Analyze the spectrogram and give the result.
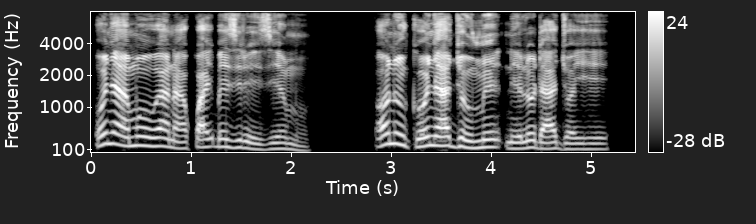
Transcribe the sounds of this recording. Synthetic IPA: o˦ɲe˦a˨mʊ˦ʊ˦ɣa˦˨na˨a˨kʷa˦i˦k͡pe˦zi˦ɾe˨zi˦e˦mʊ̰˨ | ɔ˦nʊ˦ŋ̩˨ko˦ɲe˦a˦d͡ʒɔ˨m̩˨me˦ne˨lo˦da˨a˦d͡ʒɔ˨i˦ɦe˦

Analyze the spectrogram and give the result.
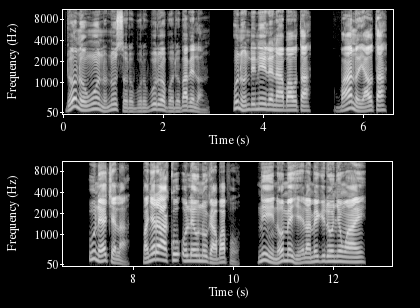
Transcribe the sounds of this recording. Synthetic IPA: dʊ˨˦no˨ŋʷu˦nu˨nu˦so˨ɾo˨bu˨ɾu˨bu˦ɾu˨˦o˨bo˨do˨ba˦bi˦lɔ̰˨n̩˨ | u˦nu˨n̩˦dɪ˦niː˦le˦na˨a˨ɡ͡ba˦ʊ˦ta˦ | ɡ͡ba˦a˦nʊ˨ja˨ʊ˦ta˦ | u˦ne˨e˦t͡ʃe˨la̰˨ | ba˨ɲe˦ɾe˦a˦kʊ˦ʔo˦le˦u˦nu˦ɡa˨a˨ɡ͡ba˦pʊ̰˨ | niː˦ɦi˨no˦me˦ɦje˨˦la˦me˦ɡɪ˦do˦ɲe˦ŋʷa˦˨ɲɪ˦

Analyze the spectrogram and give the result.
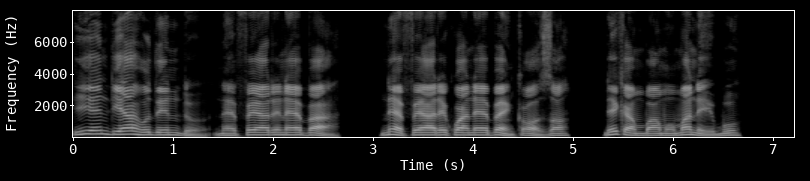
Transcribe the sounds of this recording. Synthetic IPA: i˦ɦe˦n̩˦dɪ˦a˦ɦʊ˨dɪ˨n̩˦dʊ̰˨ne˨fe˦a˦ɾɪ˦ne˦ba̰˦˨ | ne˨fe˦a˦ɾɪ˦kʷa˦ne˦be˦ŋ̩˨kɔ˦˨zɔ˦ | nɪ˦ka˨ŋ͡m̩˨ɡ͡ba˨mʊ˨ma˦ne˨ɡ͡bu˦

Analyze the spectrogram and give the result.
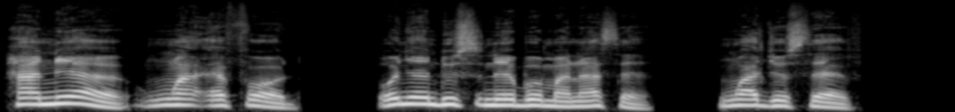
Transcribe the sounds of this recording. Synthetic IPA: ha˦ni˦e˨lŋʷa˦e˦fɔ˨d | o˦ɲe˦n̩˦du˦si˦ne˦bo˦ma˨na˦sḛ˨ | ŋʷa˦d͡ʒo˨se˦˨f

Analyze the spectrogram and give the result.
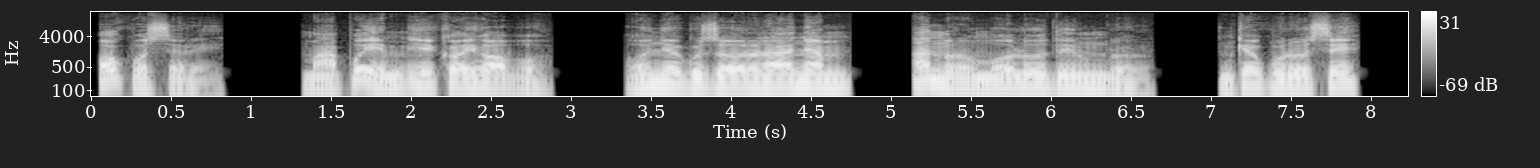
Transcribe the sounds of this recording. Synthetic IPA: ɔ˦kʷʊ˨sɪ˨ɾɪ̰˨ | ma˨a˨pʊ˦ɣɪ˨m̩˦ɪ˦kɔ˦i˦ɦɔ˦bʊ̰˨ | o˦ɲe˦ɡʷu˨zo˦ɾo˦na˦ɲa˦m̩˦ | a˦nʊ˨ɾʊ˨m̩˨o˦lu˦di˦n̩˦ɾo̰˨ɾ | ŋ̩˨ke˦kʷu˨ɾo˨si˦

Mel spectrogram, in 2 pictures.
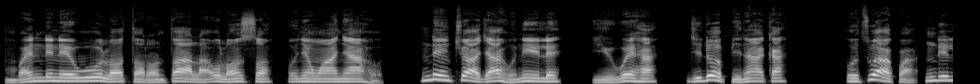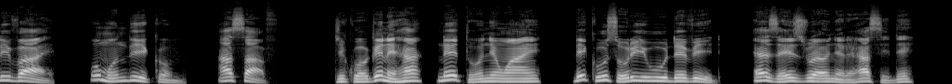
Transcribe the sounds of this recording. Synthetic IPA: m̩˨ɡ͡be˨n̩˦dɪ˦ne˦wu˦ʊ˦lɔ˨tɔ˨ɾɔ̰˨n̩˨tɔ˦a˨la˨ʊ˦lɔ˨n̩˦sɔ˦o˦ɲe˦ŋʷa˦ɲɪ˦a˦ɦʊ̰˨ | n̩˦dɪ˦n̩˦t͡ʃʊ˦a˨d͡ʒa˨a˦ɦʊ˨niː˦le˦ | ju˨we˦ɦa˦ | d͡ʒi˨do˦˨pi˨na˦ka˦ | o˨tu˦a˨kʷa̰˨n̩˦dɪ˦li˦va˦˨ɪ̰˨ | ʊ˦mʊ˨n̩˦di˦˨ko˨m̩˨ | a˦sa˨f | d͡ʒi˨kʷo˨ɡe˦ne˨ɦa˦ne˦to˨o˦ɲe˦ŋʷa˦ɲɪ˦ | dɪ˦ku˦so˨ɾi˦˨wu˦de˦vi˦˨d | e˦ze˨i˦zre˦˨lo˦ɲe˨ɾe˨ɦa˦sɪ̰˨dɪ˦

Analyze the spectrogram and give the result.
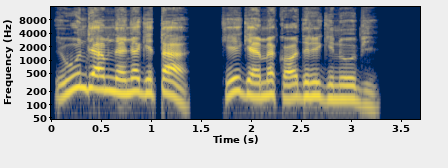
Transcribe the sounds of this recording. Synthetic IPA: i˨wu˦n̩˦dɪ˦a˨m̩˦ne˨ɲe˦ɡɪ˦taː˦˨ | kɪ˦ɡe˨me˦kɔ˨ɔ˦dɪ˦ɾɪ˦ɡɪ˨no˦bjḭ˨

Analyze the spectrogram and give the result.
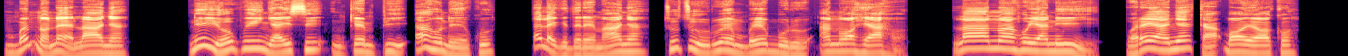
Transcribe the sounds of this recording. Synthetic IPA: ŋ͡m̩˨ɡ͡be˨m̩˦nɔ˨ne˨la˦a˦ɲa˦ | ni˦ɦi˨o˦kʷi˦ɲa˨i˦si˦ŋ̩˨ke˦m̩˨pi˦˨a˦ɦʊ˨ne˨kʷu˦ | e˦le˨ɡɪ˨de˨ɾe˨m̩a˨a˦ɲa˦tu˦tu˦˨ɾu˦e˦ŋ͡m̩˨ɡ͡be˨e˦ɡ͡bu˨ɾu˨a˦nʊ˦ɔ˦ɦa˦ɦʊ̰˨ | laː˦a˦nʊ˦a˦ɦʊ˦ja˦ni˦ɦḭ˨ | we˨ɾe˦ja˦ɲe˦ka˨a˦˨k͡pɔ˦jɔ˦kʊ˦

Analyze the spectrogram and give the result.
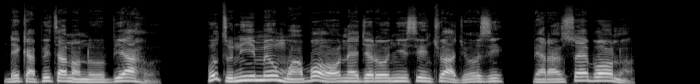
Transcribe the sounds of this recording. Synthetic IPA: dɪ˦ka˨pi˦ta˦nɔ˨no˨bi˦a˦ɦʊ̰˨ | o˦tu˨ni˦me˦ʊ˦mʊ˨a˨ɡ͡bɔ˦ɦɔ˨˦ne˦d͡ʒe˦ɾo˦ɲe˦i˦si˦n̩˨t͡ʃu˦a˨d͡ʒo˦zi˦ | bja˨ɾa˨n̩˨sʊ˦e˦bɔ˦nɔ̰˨

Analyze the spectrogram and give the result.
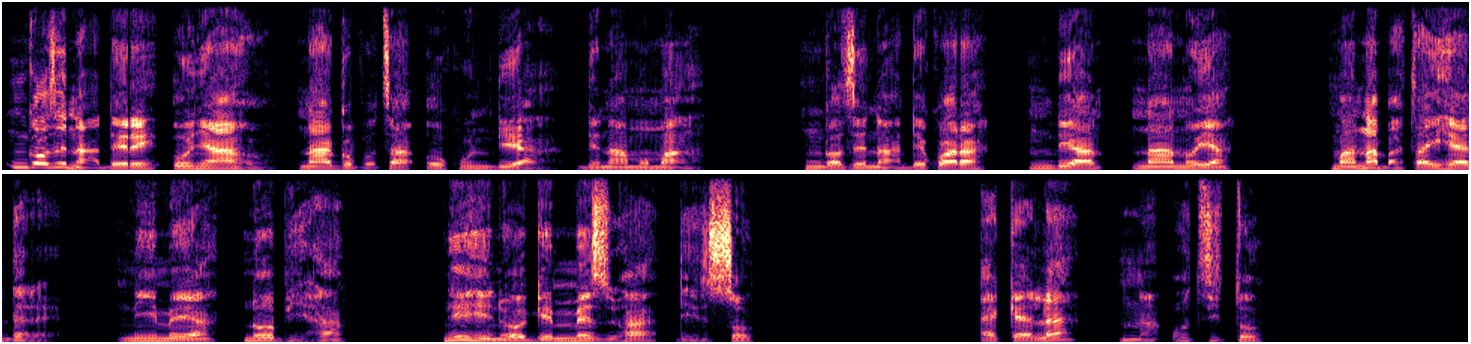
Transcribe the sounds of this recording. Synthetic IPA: ŋ̩˦ɡɔ˦zɪ˦na˨a˨dɪ˦ɾɪ˦o˦ɲe˦a˦ɦʊ̰˨na˦a˦ɡʊ˦p̬ʊ˨ta˦o˦kʷu˦n̩˦dɪ˦a˨dɪ˨na˦mʊ˦ma˦˨ | ŋ̩˦ɡɔ˦zɪ˦na˨dɪ˦kʷa˦ɾa˦ | n̩˦dɪ˦ja˦ | na˦nʊ˦ja˦ | ma˨na˦ba̰˨ta˦i˦ɦe˦dḛ˨ɾḛ˨ | ni˦me˦ja˦no˦bḭ˨ɦa˦ | ni˦ɦi˨no˨˦ɡe˨m̩˦me˦zu˨ɦa˦dɪ̰˨n̩˨sɔ˦ | e˨ke˨le˦ | na̰˨o˨ti˨to˦

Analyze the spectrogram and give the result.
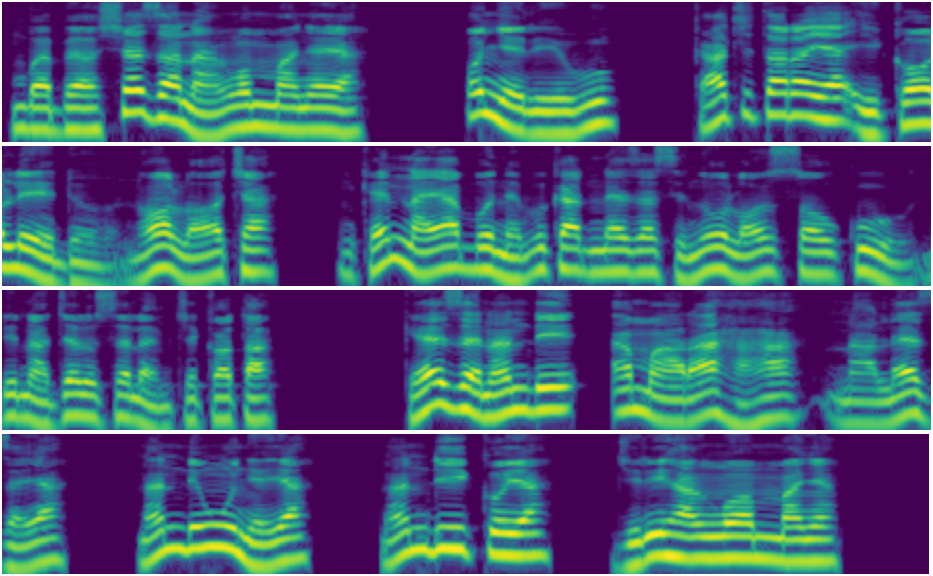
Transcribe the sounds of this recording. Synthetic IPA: ŋ͡m̩˨ɡ͡be˨be˨ʃe˦za˦na˨a˨ŋʊ˦m̩˦ma˦ɲa˦ja˦ | o˦ɲe˨ɾe˨e˨wu˦ | ka˨a˦t͡ʃɪ˦ta˦ɾa˦ja˦i˨kɔ˦le˨e˨do̰˨nɔ˦lɔ˨ɔ˦t͡ʃa˦ | ŋ̩˨ke˦n̩˦na˨ja˦bʊ˨ne˨bu˦ka˦dne˦za˦sɪ˨nʊ˦lɔ˨n̩˦sɔ˦u˦kʷu˦˨dɪ˦na˨d͡ʒe˦ɾu˦sa˦le˨m̩˨t͡ʃɪ˦kɔ˦ta˦ | ke˨˦e˦ze˨na˨n̩˦dɪ˦a˦ma˨ɾa˨a˦ɦa̰˨ɦa˦na˨le˨˦ze˨ja˦ | na˨n̩˦dɪ˦ŋʷu˦ɲe˨ja˦ | na˨n̩˦dɪ˦i˦ko˦ja˦ | d͡ʒi˨ɾi˦ɦa˦ŋʷ˦ɔ˦m̩˦ma˦ɲa˦

